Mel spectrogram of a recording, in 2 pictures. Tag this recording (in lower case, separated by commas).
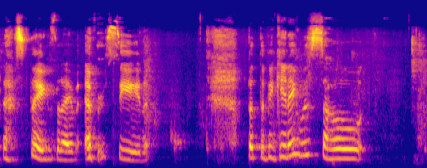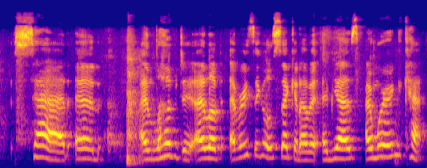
speech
